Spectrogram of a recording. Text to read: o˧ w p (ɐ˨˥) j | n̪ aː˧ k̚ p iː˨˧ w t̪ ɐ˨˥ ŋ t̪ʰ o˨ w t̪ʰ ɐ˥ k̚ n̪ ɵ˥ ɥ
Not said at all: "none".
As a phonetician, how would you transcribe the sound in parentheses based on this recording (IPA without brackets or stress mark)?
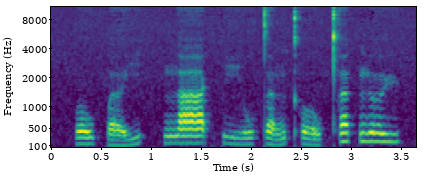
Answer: ɐ˨˥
